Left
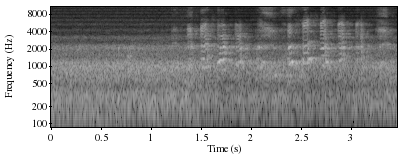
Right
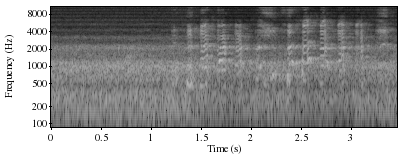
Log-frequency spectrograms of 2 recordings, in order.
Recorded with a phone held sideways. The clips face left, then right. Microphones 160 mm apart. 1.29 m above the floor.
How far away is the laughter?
About 2.5 m.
